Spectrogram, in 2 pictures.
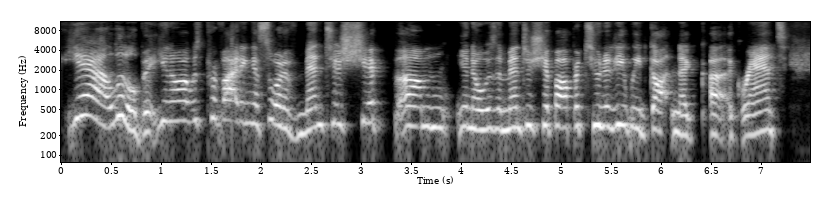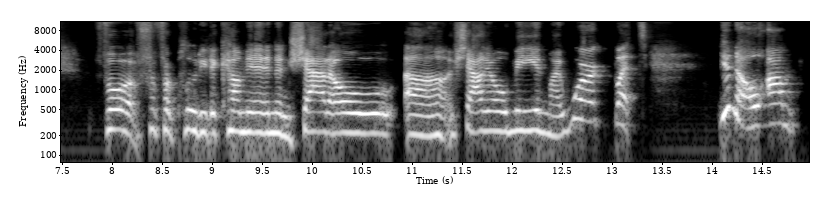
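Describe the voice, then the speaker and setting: A woman playing a defensive, falsely casual stage manager who speaks haltingly in an improvised comic radio play. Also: on the high side, sharp tone. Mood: defensive, insinuating. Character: defensive, insinuating stage manager in a vaudeville company.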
